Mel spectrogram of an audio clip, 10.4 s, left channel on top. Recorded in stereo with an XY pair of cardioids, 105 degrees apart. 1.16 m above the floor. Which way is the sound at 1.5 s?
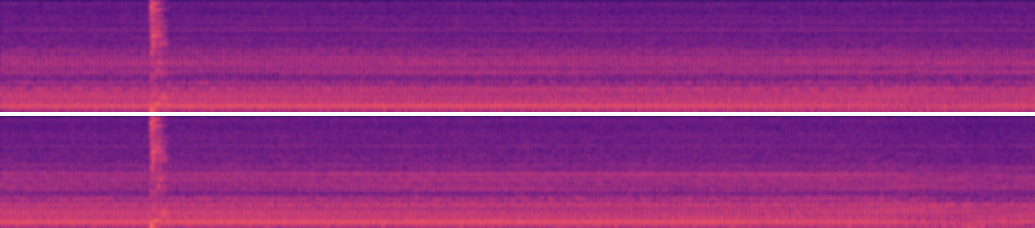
Straight ahead.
